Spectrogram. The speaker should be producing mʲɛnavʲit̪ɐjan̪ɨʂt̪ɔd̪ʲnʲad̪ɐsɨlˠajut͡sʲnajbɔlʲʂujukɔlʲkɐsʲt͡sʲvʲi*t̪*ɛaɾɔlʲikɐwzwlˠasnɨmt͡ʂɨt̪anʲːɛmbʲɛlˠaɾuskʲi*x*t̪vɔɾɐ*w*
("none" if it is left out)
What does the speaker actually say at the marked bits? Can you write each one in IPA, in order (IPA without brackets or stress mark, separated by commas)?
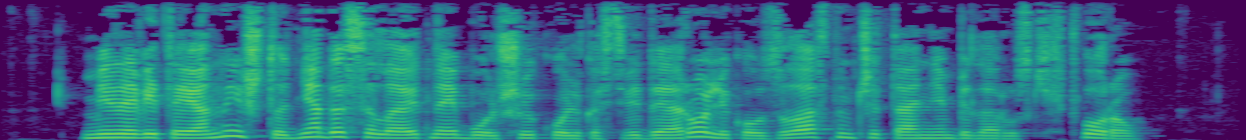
d̪, x, w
